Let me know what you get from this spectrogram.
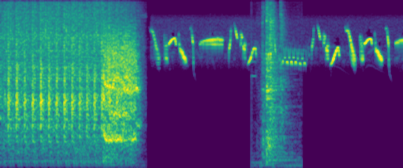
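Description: A small motor running with a fast, even putter for about two seconds, cutting off suddenly; then birds chirping, quick high tweets and trills, with a short low rumble about four seconds in.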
